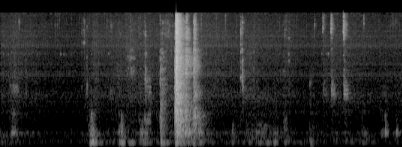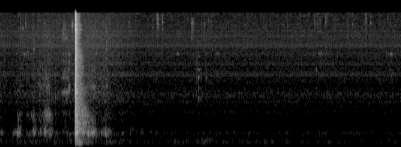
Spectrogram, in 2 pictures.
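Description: Faint desk and handling noises near the microphone: scattered small clicks and knocks, a louder rustling scrape about two and a half seconds in, and a sharp knock a little after six seconds, then quiet.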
